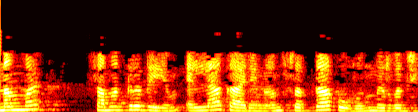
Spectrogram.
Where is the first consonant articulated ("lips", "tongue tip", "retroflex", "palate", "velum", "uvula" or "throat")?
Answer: tongue tip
